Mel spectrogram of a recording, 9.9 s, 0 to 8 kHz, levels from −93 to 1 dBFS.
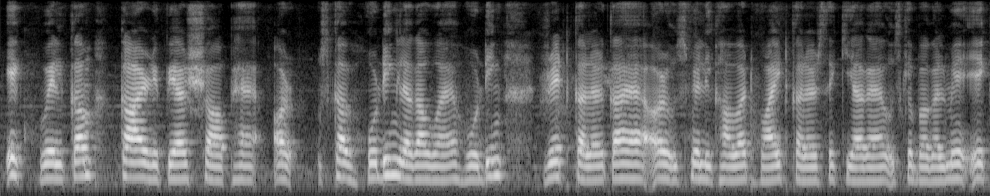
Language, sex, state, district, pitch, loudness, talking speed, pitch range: Hindi, female, Odisha, Sambalpur, 175 Hz, -18 LUFS, 175 wpm, 165-185 Hz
